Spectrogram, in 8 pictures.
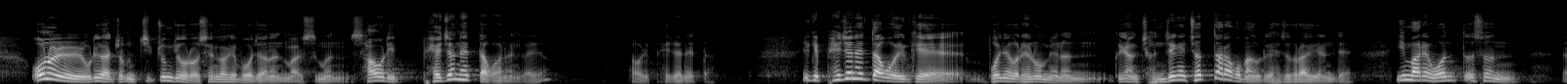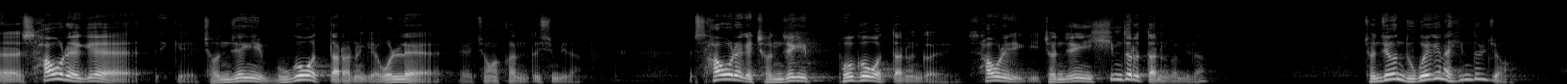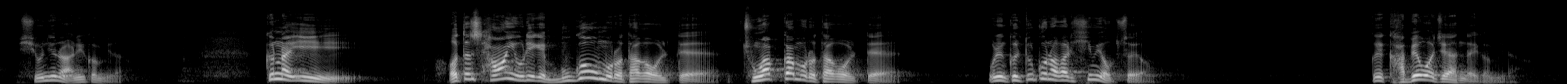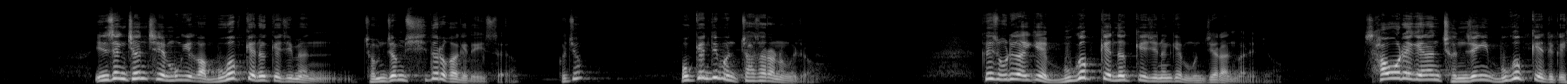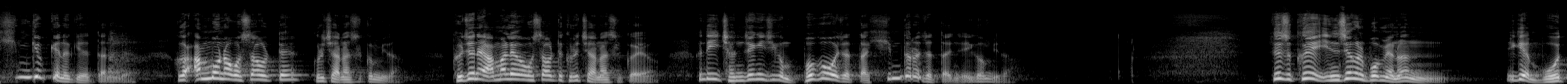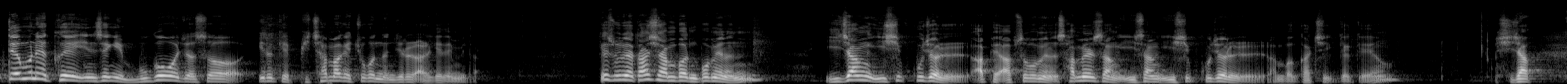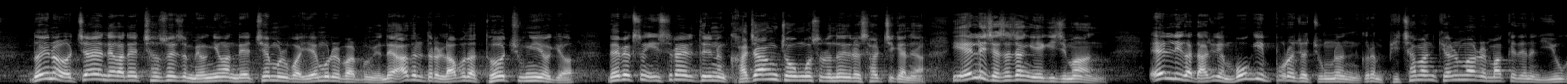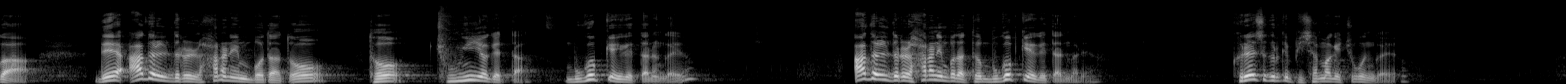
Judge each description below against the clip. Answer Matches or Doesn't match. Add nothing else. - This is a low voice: Doesn't match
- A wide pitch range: Matches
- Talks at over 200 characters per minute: Matches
